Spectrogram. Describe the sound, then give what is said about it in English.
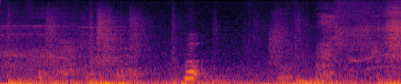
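A displacer beast growls, a low, rumbling growl running through the whole two seconds, fairly loud, with a brief higher whine-like rise near the middle. “The beast growls.”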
